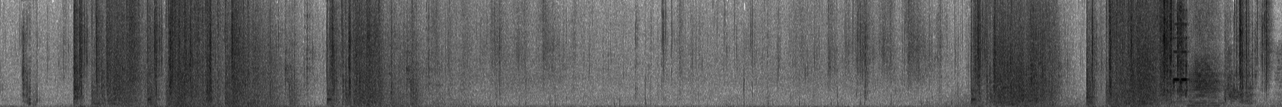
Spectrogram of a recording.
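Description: Wood splinters and cracks as a crate breaks apart.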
